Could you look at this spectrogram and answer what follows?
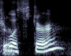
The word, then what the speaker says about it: Worcester: Because it's Worcester.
